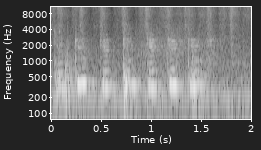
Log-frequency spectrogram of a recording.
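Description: A person laughing in a quick run of short, evenly spaced 'ha' sounds, with faint light ticking from a salt shaker being shaken over the bowl.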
